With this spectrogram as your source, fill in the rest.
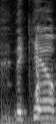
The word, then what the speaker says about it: Nikhil: Nikhil.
